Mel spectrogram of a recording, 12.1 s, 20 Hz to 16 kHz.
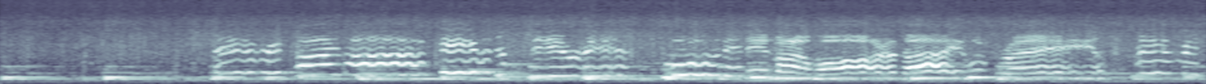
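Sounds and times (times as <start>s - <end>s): held accompaniment chords: 0.0s - 12.0s
woman singing with vibrato: 2.0s - 12.0s.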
